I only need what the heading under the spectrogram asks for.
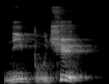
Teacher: bu is actually fourth tone, but if it's bu chu, because the chu is the fourth tone, it becomes second tone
